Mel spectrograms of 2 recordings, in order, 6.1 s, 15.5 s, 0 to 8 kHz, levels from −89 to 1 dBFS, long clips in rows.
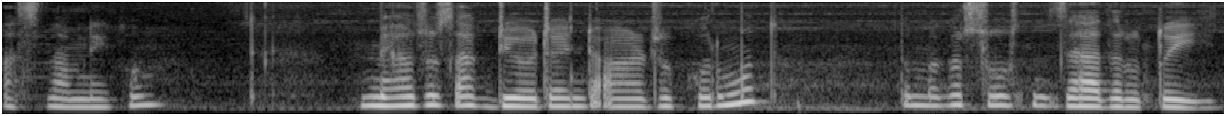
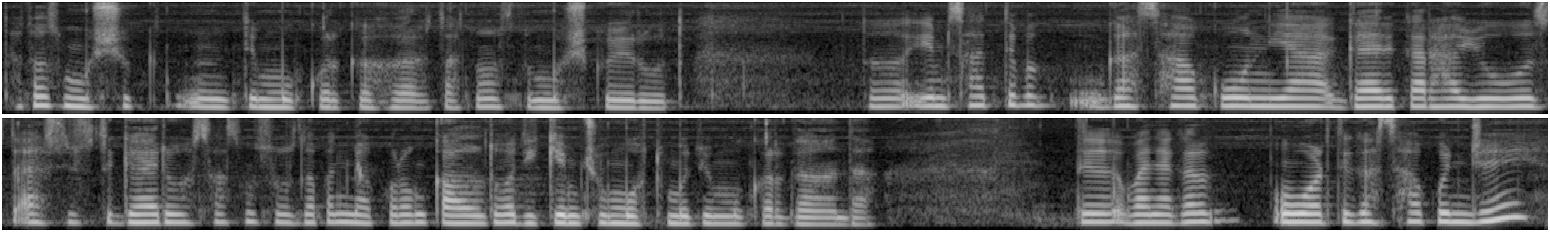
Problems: background sounds at intervals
